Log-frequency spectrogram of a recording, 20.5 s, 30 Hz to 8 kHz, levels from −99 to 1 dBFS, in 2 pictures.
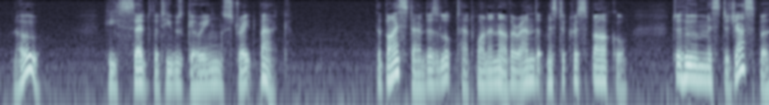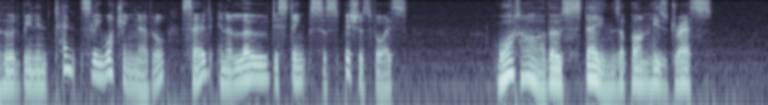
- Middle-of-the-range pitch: No, low, 100 Hz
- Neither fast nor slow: No, slow, 125 wpm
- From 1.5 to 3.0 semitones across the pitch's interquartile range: No, average, 4.8 semitones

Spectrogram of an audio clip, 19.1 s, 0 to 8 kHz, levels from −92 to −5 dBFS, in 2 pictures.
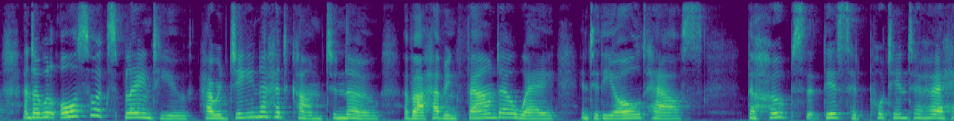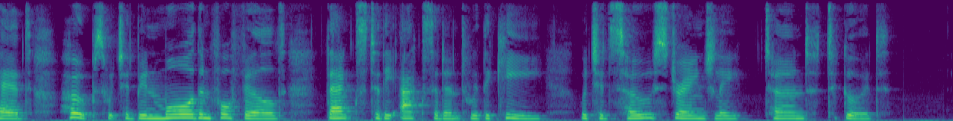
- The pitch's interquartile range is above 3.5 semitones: No, average, 3.0 semitones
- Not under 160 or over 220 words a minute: Yes, average, 165 wpm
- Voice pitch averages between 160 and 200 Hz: No, high, 225 Hz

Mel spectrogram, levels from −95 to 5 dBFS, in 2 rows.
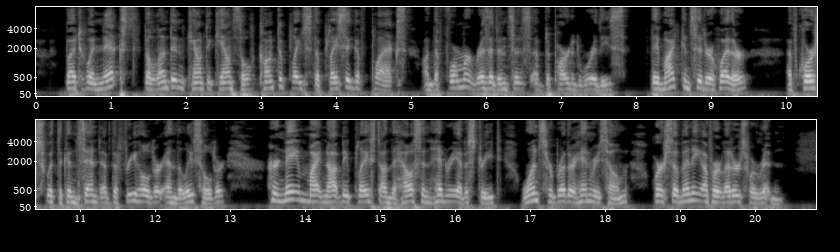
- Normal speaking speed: Yes, average, 170 wpm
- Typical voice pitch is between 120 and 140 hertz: No, medium, 165 Hz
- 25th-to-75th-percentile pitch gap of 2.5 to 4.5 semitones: Yes, average, 2.9 semitones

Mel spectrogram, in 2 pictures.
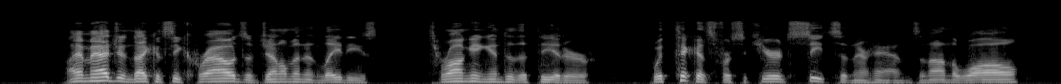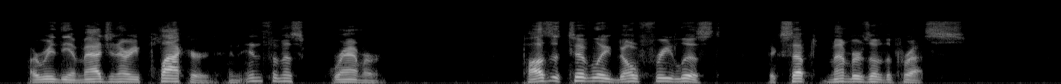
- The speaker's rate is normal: No, slow, 120 wpm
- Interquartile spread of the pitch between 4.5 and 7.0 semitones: Yes, average, 5.0 semitones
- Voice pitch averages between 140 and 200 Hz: No, low, 115 Hz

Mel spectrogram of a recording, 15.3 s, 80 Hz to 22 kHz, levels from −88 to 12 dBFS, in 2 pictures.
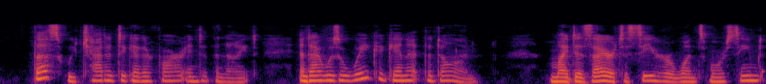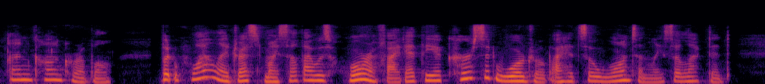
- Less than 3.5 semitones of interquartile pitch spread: No, average, 3.8 semitones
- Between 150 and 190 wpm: Yes, average, 165 wpm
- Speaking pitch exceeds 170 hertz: Yes, high, 190 Hz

